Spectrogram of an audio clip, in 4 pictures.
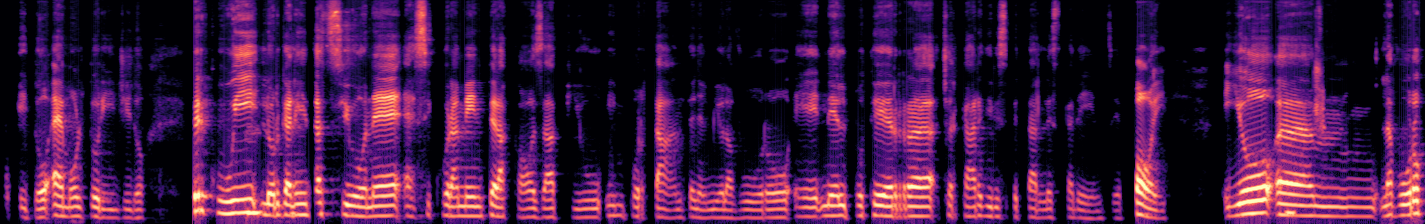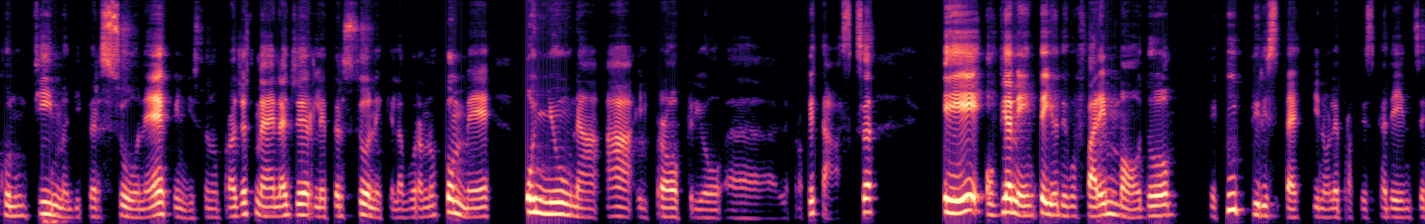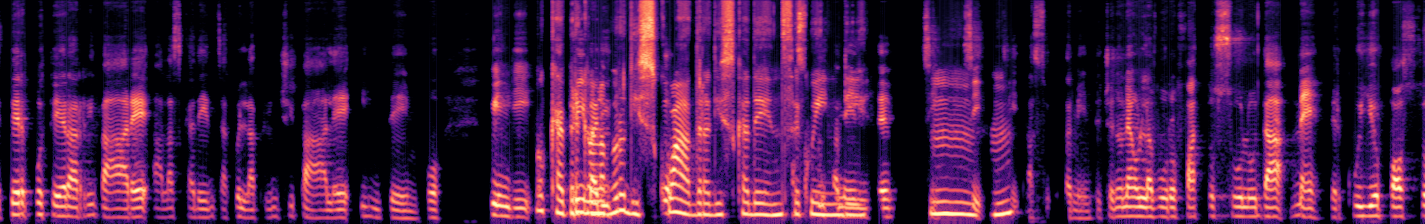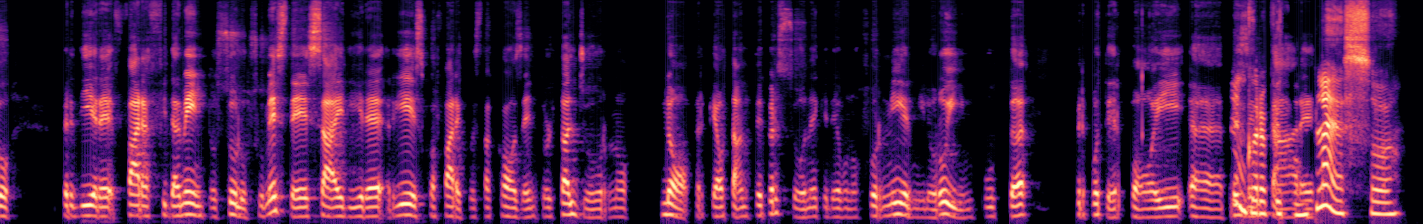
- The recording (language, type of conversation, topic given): Italian, podcast, Come gestisci lo stress e le scadenze sul lavoro?
- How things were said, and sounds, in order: tapping; other background noise; in English: "project manager"; in English: "tasks"; "Cioè" said as "ceh"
